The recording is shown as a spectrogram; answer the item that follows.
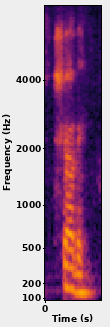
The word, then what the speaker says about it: Xerri: Malta, because they say that name is Cherry. That's the way they pronounce it.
